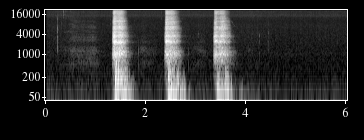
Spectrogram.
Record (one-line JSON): {"exhalation_length": "6.1 s", "exhalation_amplitude": 6534, "exhalation_signal_mean_std_ratio": 0.31, "survey_phase": "beta (2021-08-13 to 2022-03-07)", "age": "45-64", "gender": "Male", "wearing_mask": "No", "symptom_cough_any": true, "symptom_runny_or_blocked_nose": true, "symptom_fatigue": true, "symptom_fever_high_temperature": true, "symptom_change_to_sense_of_smell_or_taste": true, "symptom_loss_of_taste": true, "symptom_onset": "5 days", "smoker_status": "Never smoked", "respiratory_condition_asthma": false, "respiratory_condition_other": false, "recruitment_source": "Test and Trace", "submission_delay": "2 days", "covid_test_result": "Positive", "covid_test_method": "RT-qPCR"}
